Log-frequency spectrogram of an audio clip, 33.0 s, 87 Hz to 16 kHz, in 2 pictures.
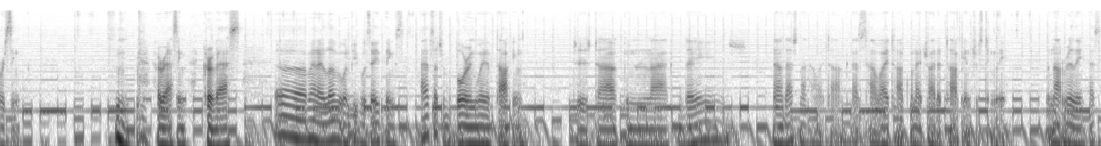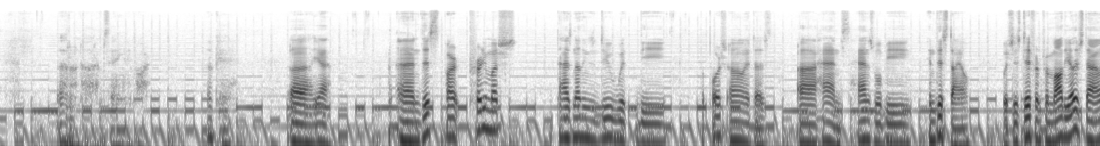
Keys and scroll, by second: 22.0 ctrl+z, 26.8 ctrl+z.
